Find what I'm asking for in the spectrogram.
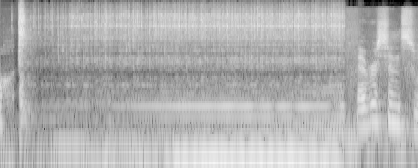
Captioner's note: mechanism whirring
